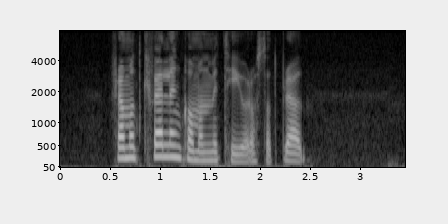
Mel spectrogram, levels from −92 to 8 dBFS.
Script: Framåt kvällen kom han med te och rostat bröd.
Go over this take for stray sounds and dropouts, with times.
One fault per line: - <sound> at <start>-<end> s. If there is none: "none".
none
